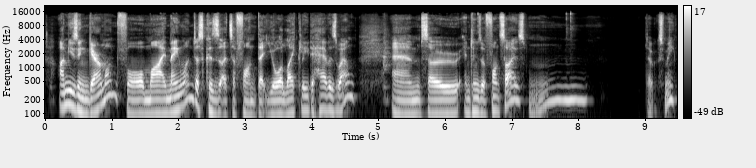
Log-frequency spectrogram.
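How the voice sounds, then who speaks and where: A man with a New Zealand accent at a moderate pace. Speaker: software instructor. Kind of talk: tutorial. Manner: casual, conversational.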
